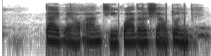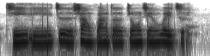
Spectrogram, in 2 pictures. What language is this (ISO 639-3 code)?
zho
